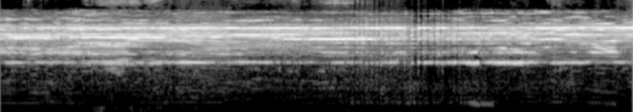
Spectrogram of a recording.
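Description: Power grinder's spinning abrasive wheel grinding the steel edge of a long machete, a loud, steady, high-pitched screech as the blade is held against the wheel.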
